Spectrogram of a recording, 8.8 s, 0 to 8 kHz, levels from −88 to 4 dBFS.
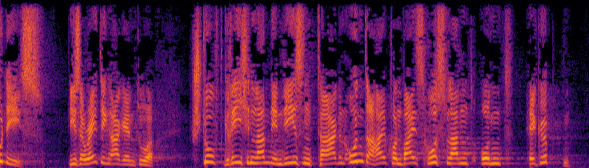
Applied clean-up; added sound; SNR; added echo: none; none; none; none.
